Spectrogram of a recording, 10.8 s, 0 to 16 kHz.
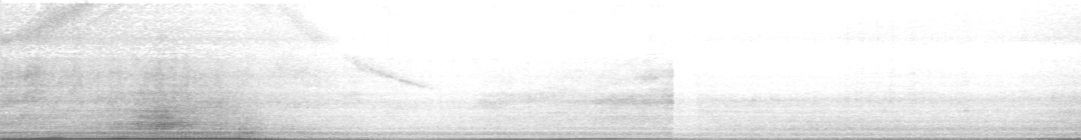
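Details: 2005 Duramax LLY diesel after rebuilding the leaking factory fuel filter housing and bleeding it with the hand primer: heavy diesel clatter cranks up loud, then settles into a steady, even idle with no stumble or misfire.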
